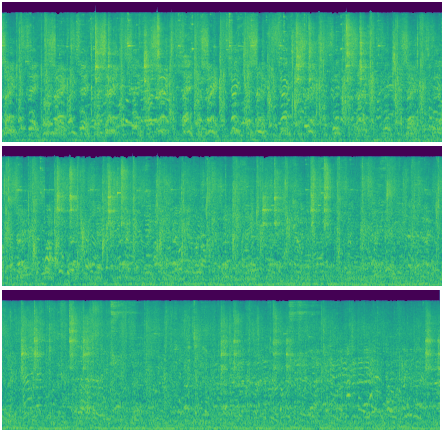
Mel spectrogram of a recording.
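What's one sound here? A large outdoor crowd chatters and calls out loudly.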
